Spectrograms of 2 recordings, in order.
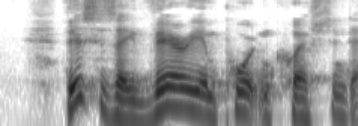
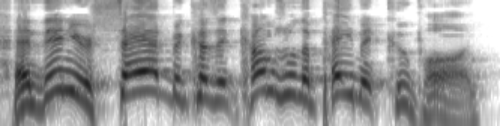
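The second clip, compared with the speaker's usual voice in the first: preaching at full force; 7 semitones higher than usual. Acted. Preacher warns the congregation about debt, fervent. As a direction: drive it at the congregation hard.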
